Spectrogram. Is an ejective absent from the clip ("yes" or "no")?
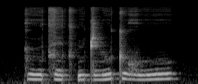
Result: no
